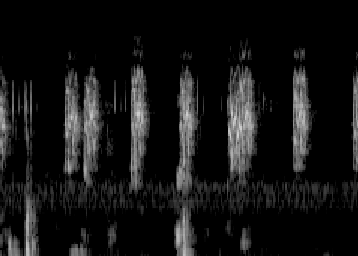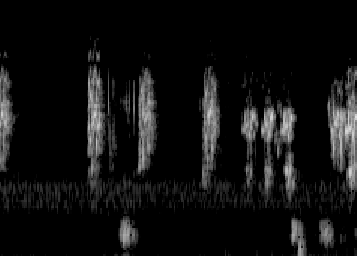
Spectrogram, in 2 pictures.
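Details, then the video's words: Budgerigar chattering in a busy warble of mixed chirps, squeaks and buzzy notes, with low clicks and taps scattered through. "Muhabbet Kuşu Ötme Garantili Kuş Sesi,Muhabbet Kuşu Sesi"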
